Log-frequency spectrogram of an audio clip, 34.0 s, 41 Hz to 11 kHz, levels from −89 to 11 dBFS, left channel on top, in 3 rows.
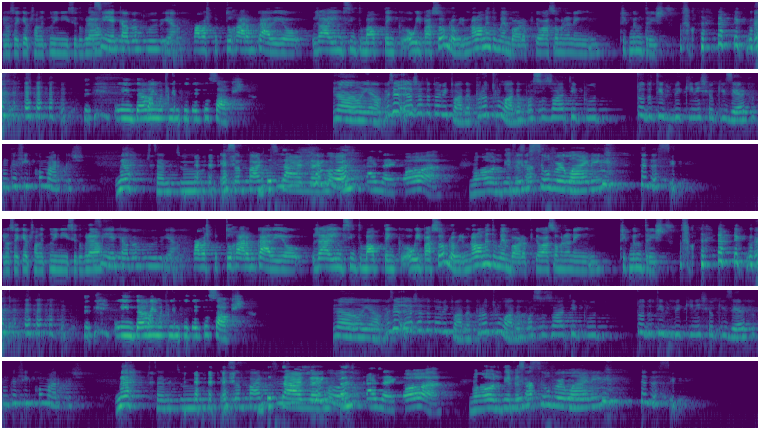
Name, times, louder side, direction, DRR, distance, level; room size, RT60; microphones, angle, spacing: voice 1, 0.0-1.5 2.9-11.3 12.6-15.0 24.4-24.7 25.5-26.2 26.5-29.3 29.7-30.7, right 4 dB, 50° right, 0.9 m, -34 dB
voice 2, 1.3-2.7 11.3-12.3 12.8-13.0 13.5-13.6 16.3-20.3 20.9-23.9 25.0-27.9 30.3-31.9 32.3-32.8, left 3 dB, 60° left, 2.6 m, -38 dB
28.5 x 20.5 x 6.4 m
head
